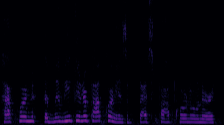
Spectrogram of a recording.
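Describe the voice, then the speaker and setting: A woman's voice: fairly high pitch, fairly quick, slight background noise. A woman vlogger chatting casually to viewers while eating during a mukbang, talking between bites.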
